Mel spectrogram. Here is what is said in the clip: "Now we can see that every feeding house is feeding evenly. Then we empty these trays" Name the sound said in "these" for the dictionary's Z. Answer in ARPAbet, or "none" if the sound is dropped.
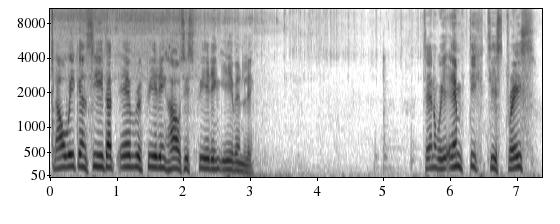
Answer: S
